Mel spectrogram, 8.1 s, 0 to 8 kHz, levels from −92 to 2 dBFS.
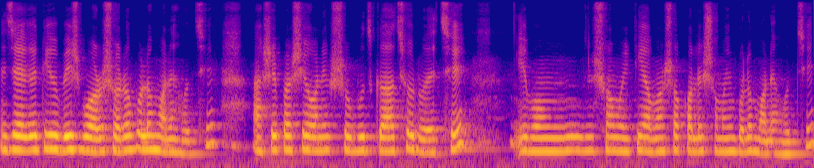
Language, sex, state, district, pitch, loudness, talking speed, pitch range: Bengali, female, Jharkhand, Sahebganj, 210 Hz, -16 LUFS, 155 wpm, 200-220 Hz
